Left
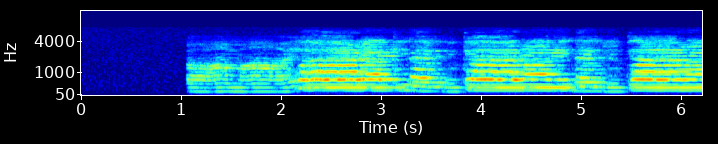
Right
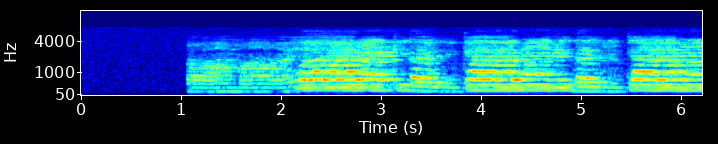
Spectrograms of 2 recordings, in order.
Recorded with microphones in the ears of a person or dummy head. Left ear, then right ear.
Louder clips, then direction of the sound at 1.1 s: Left 1 dB; 5° left (ahead or behind).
